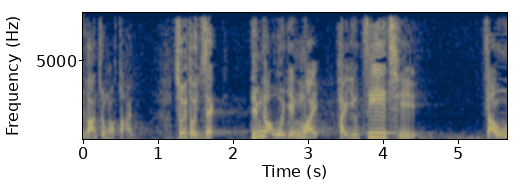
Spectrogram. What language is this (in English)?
Cantonese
